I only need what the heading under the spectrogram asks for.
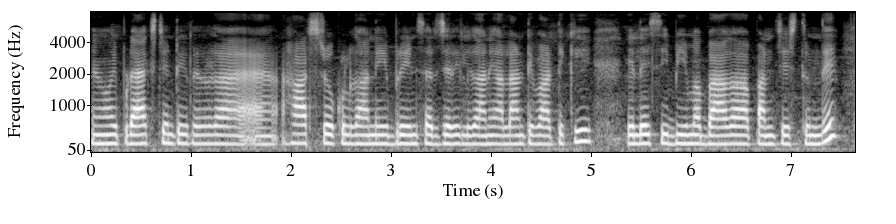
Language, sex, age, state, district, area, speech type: Telugu, female, 30-45, Telangana, Warangal, urban, spontaneous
